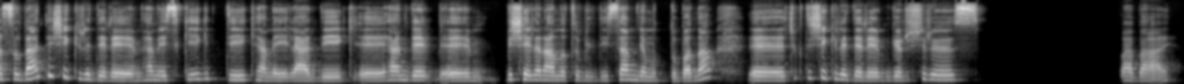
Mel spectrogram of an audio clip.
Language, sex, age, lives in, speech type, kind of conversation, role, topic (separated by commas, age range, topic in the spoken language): Turkish, female, 45-49, France, conversation, podcast, guest, Kökenin veya etnik geçmişin müzik zevkini nasıl şekillendirdi?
